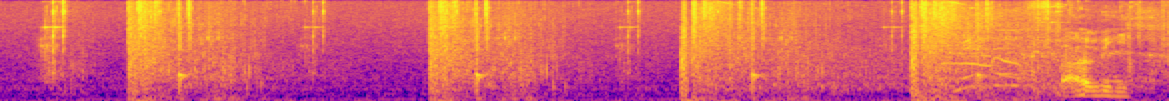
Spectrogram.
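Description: A sniper rifle fires loud, booming shots a few seconds apart, each followed by a short echo.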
